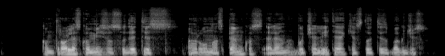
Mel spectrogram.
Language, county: Lithuanian, Kaunas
